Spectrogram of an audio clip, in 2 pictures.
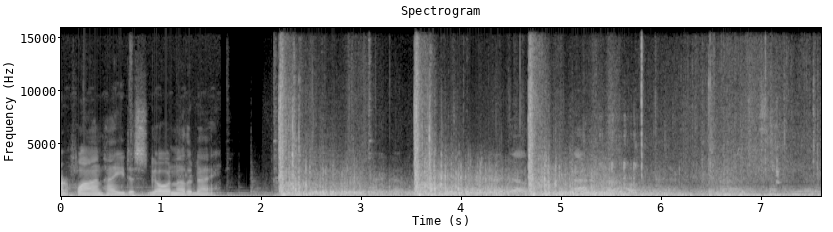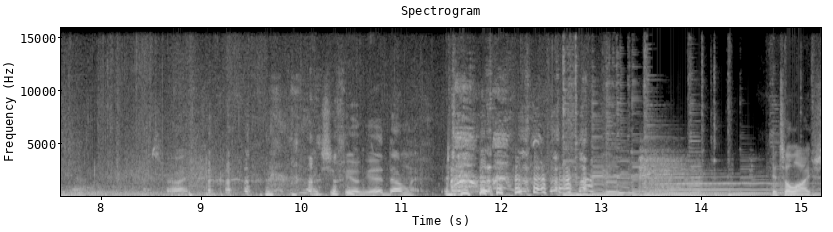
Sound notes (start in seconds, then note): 2.1 gunshots; 7.1 splash; 9.0 laughter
